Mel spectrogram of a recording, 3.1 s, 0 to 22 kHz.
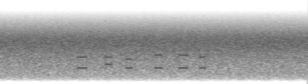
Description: DTMF, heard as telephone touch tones, dialled by hand, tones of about 70 ms, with radio hiss. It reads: 504665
